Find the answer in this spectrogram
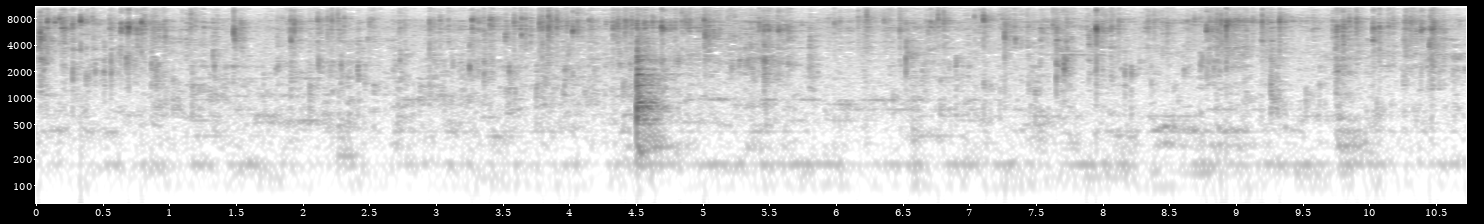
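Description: Batter-coated chilli fritters deep-frying in hot oil: a steady crackling sizzle of bubbling oil as a slotted spoon turns them, with one louder knock about halfway through.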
